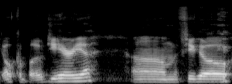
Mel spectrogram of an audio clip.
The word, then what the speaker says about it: Okoboji: There's like, if you go around, somebody's going to get mad from this, but like Okoboji area. If you go, it rhymes with Schmoka-Schmoji.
